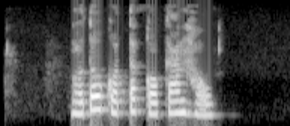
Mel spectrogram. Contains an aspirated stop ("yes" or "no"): no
